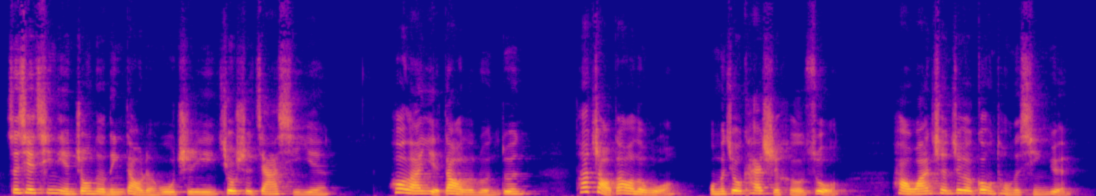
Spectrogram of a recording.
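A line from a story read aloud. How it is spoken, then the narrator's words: Sighing. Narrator (Chinese): 杜兰德夫人叹了一口气，又继续说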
